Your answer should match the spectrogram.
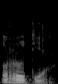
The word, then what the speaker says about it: Urrutia: Well, if you pronounce it in Spanish, it's Urrutia. Oh, got to roll that R.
